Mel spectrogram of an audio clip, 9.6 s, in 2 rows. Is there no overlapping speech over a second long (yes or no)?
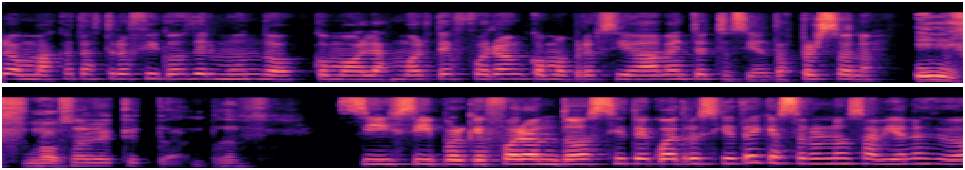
yes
